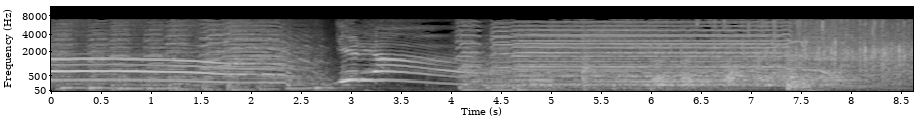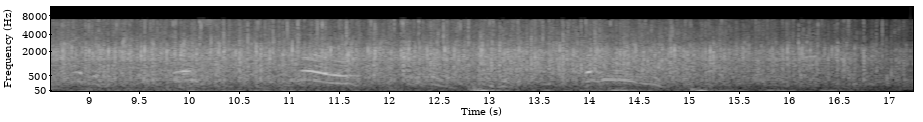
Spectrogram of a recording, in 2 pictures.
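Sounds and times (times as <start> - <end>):
music: 0.0 - 3.0, 4.1 - 8.9
audience applause: 4.8 - 17.2.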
